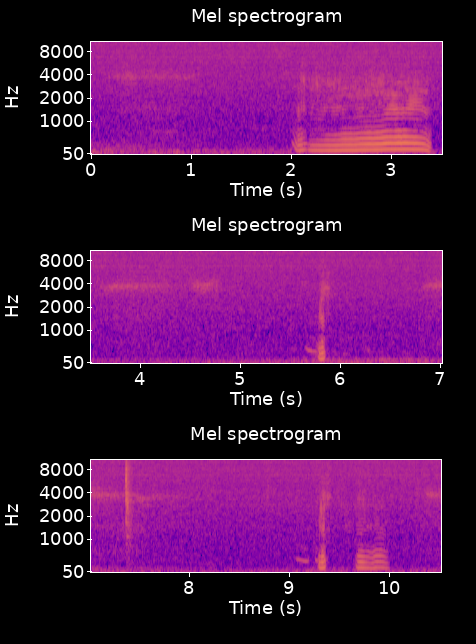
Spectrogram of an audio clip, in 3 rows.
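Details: Sleeping calico cat Tabi, aged 16, gives one drawn-out, low, nasal snore lasting over a second, rising slightly at its end, followed by short faint snorts and soft breaths in a quiet room.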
